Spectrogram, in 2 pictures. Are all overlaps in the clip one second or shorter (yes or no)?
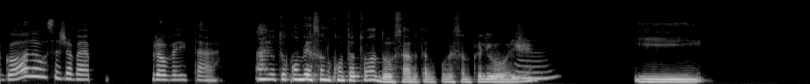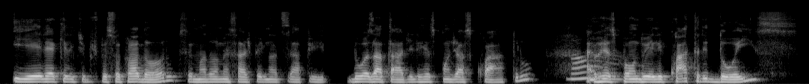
yes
